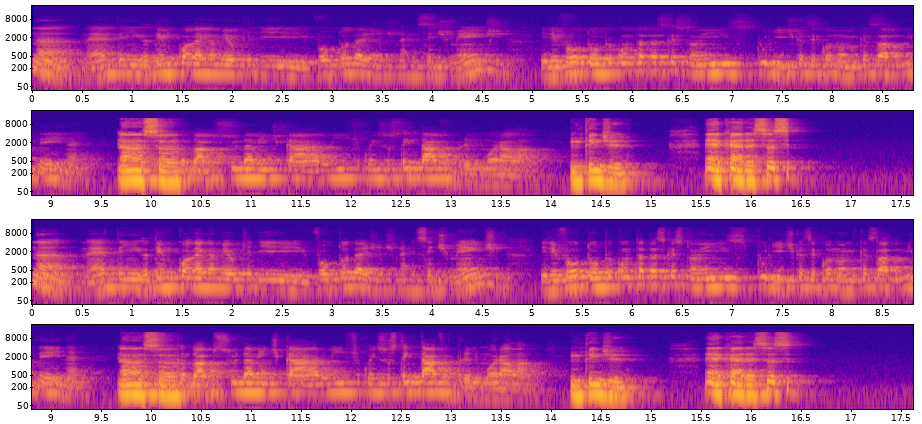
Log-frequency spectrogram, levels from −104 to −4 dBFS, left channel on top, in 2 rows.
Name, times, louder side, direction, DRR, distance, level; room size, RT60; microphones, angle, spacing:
voice 1, 0.0-4.7 5.1-9.3 9.7-13.8, right 1 dB, 80° right, 3.7 m, -36 dB
voice 2, 9.7-10.3 14.2-14.8 15.5-16.4, left 2 dB, 35° left, 1.0 m, -25 dB
16.5 x 11.5 x 7.7 m
head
